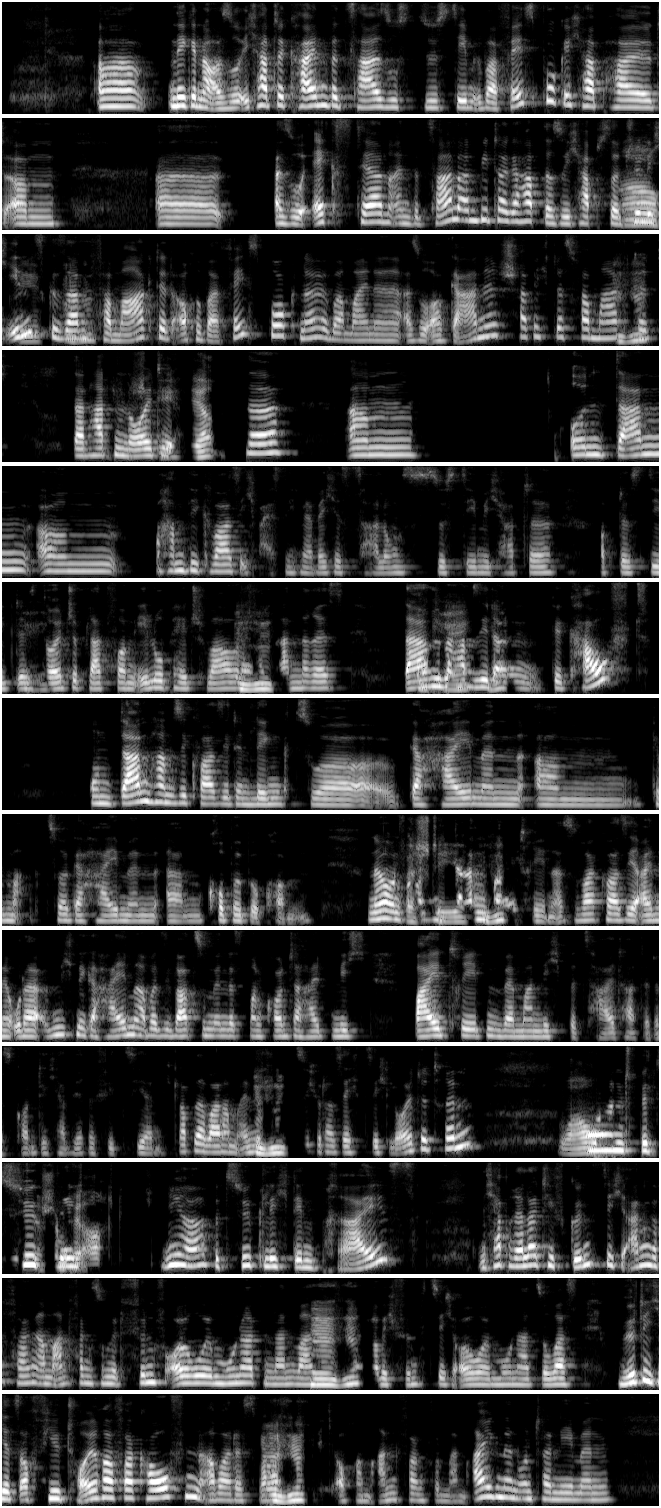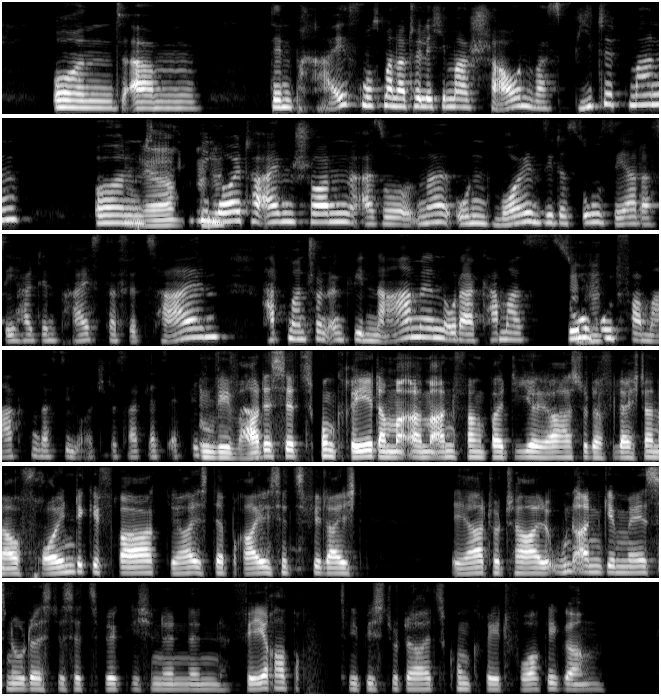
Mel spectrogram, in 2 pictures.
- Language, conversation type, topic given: German, podcast, Wie wichtig sind Likes und Follower für dein Selbstwertgefühl?
- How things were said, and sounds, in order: unintelligible speech; other background noise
